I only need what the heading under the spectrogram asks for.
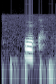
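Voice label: "ок", Komi, female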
